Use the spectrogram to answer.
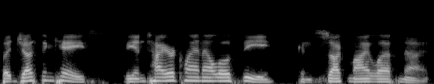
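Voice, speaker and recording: A man's voice: medium pitch, expressive, unhurried, no room sound. A man hosting a solo internet audio show in a casual monologue, crude, sarcastic and irreverent. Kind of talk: casual scripted monologue about games and the internet. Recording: muffled lo-fi 1990s internet audio, dry.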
